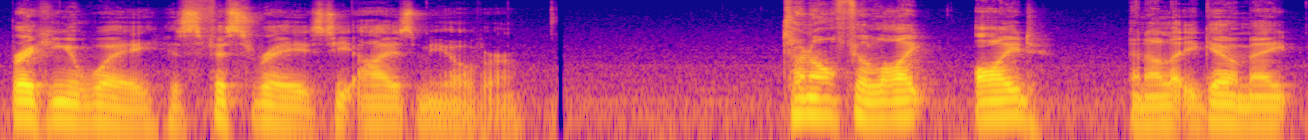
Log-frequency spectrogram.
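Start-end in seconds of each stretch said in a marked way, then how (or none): 3.9-6.5 put-on a threatening Australian gangster accent. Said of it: "accent you expect from a Australian gangster".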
